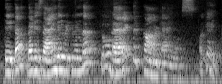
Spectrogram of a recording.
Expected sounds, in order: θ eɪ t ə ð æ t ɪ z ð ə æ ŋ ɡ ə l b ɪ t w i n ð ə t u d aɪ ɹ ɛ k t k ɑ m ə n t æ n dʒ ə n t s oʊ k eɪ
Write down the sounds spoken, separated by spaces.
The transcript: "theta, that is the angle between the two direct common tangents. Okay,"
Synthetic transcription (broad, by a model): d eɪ t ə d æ t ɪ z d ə æ ŋ ɡ ə l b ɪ t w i n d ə t u d aɪ ɹ ɛ k t k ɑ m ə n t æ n ə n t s oʊ k eɪ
